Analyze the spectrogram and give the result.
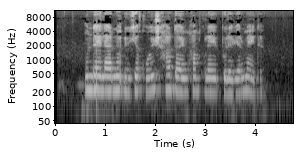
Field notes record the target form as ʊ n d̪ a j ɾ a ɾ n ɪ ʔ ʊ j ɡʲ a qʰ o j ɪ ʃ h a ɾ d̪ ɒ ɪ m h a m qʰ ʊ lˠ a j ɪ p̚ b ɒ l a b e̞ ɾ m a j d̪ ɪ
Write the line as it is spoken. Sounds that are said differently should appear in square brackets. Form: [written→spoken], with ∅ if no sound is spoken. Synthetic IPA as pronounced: ʊ n d̪ a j [ɾ→l] a ɾ n ɪ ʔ ʊ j ɡʲ a qʰ o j ɪ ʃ h a ɾ d̪ ɒ ɪ m h a m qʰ ʊ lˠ a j ɪ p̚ b [ɒ→o] l a [b→v] e̞ ɾ m a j d̪ ɪ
